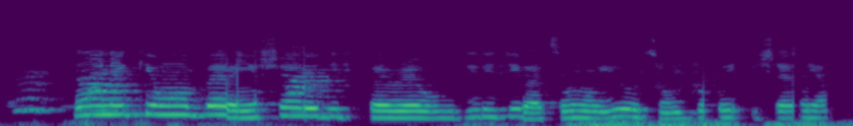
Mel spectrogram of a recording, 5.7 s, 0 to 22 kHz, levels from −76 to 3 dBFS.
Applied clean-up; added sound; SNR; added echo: classical method log-MMSE.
